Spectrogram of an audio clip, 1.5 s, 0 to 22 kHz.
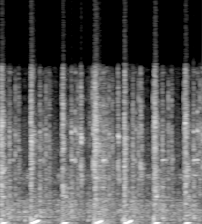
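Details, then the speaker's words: Petter A1 stationary engine, adjustable jet screwed in then opened 1.5 to 2 turns, no exhaust fitted: loud unmuffled cracking bangs about four a second; exhaust back pressure would often even out the running. "remember this is a bit noisy as well because it's not got an exhaust on it when you put an exhaust St the back pressure from the exhaust will very often even out the running a bit"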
